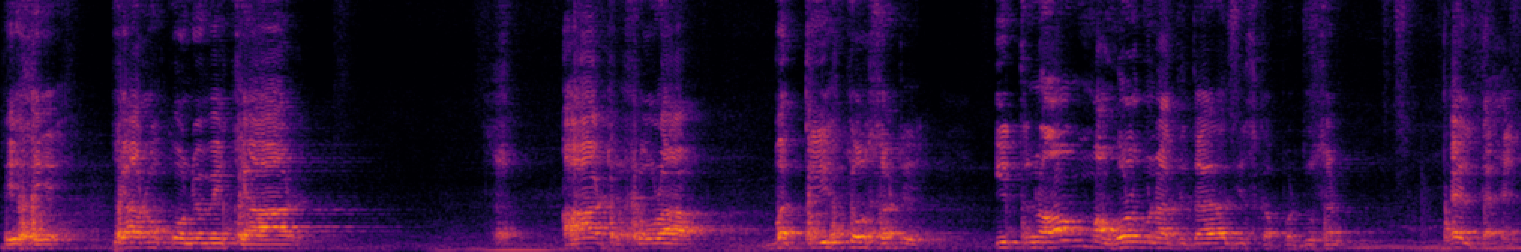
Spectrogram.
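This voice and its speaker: A man giving an unscripted opinion monologue in halting, short phrases, often repeating himself. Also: on the high side, fairly even intonation. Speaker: social media speaker giving his opinion. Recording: echoey, distant mic, faint noise.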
